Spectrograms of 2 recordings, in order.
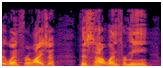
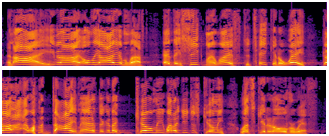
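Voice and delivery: desperate pleading; 6 semitones higher, 5 dB louder than usual. Acted. Elijah's desperate complaint to God.

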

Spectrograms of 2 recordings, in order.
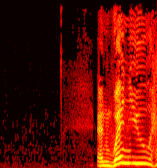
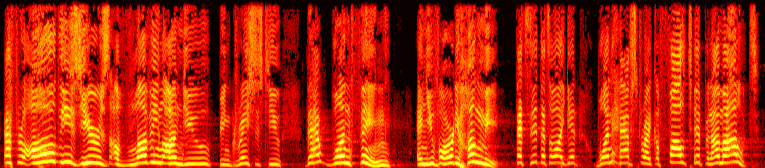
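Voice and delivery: indignant outburst; 7 semitones higher, 6 dB louder than usual. Retold or imitated. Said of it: "my first thought was".

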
